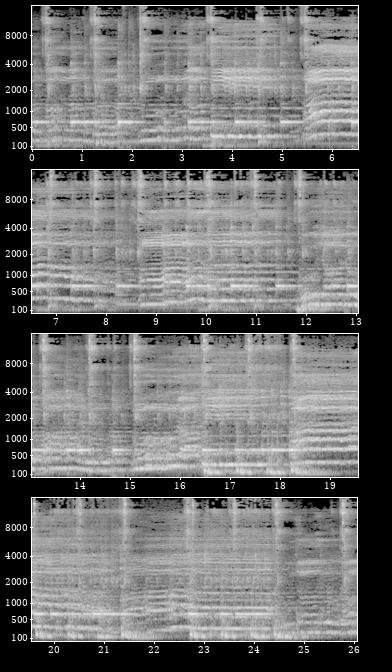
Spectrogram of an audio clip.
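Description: Kirtan music: voices singing a devotional chant over a held instrumental note, with frequent strikes of jingling hand percussion.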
